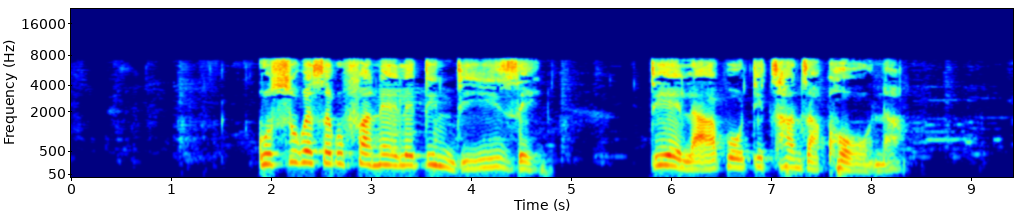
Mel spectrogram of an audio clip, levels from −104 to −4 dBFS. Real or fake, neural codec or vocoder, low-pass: real; none; 7.2 kHz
